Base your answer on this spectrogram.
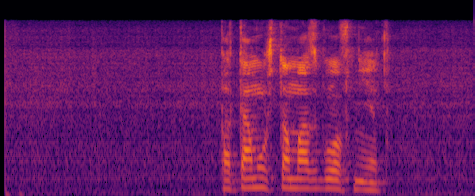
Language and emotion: Russian, angry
